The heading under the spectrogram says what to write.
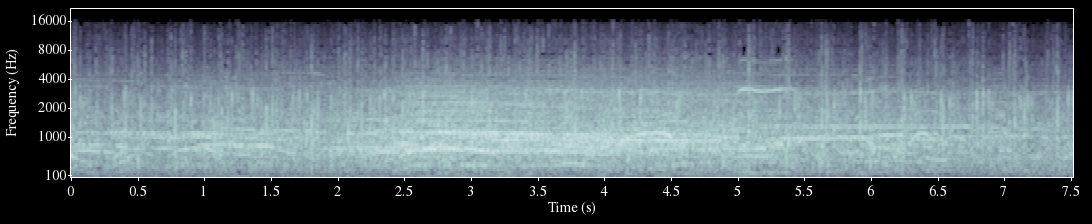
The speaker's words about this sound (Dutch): En dan staat men in het parlement terecht en barst er een spontaan applaus los.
